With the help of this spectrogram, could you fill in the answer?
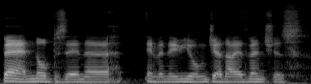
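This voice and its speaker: A man's voice: mid-range voice, flat delivery, normal speed, pushed and bright, smooth. A man co-hosting a casual film discussion, talking in a rambling, enthusiastic fan's way. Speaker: co-host of a film discussion show.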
